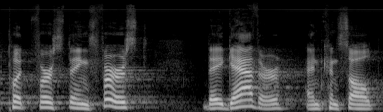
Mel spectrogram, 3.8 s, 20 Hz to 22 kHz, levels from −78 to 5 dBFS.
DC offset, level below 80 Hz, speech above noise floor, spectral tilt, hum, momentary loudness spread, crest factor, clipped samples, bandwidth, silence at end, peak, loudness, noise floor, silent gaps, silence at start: under 0.1%; -66 dBFS; 31 dB; -5.5 dB/octave; none; 11 LU; 20 dB; under 0.1%; 19 kHz; 0.05 s; 0 dBFS; -19 LUFS; -51 dBFS; none; 0 s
